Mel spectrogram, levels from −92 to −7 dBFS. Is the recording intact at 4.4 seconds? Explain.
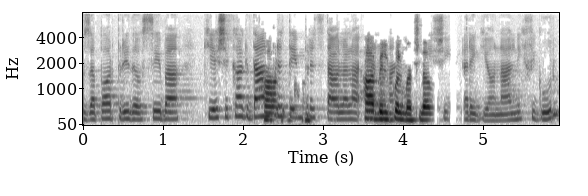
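No. From 3.86 to 4.77 s the speech dips by up to about 25 dB, in pieces totalling roughly 0.7 s, likely speech suppressed in double talk: the echo canceller mistook the talker for loudspeaker echo. Unlike a packet-loss gap, the sound is turned down rather than cut to silence.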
